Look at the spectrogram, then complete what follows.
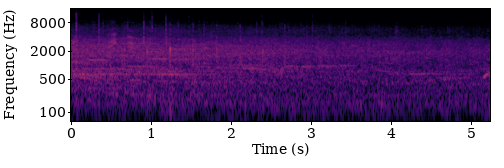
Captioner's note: audience cheers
